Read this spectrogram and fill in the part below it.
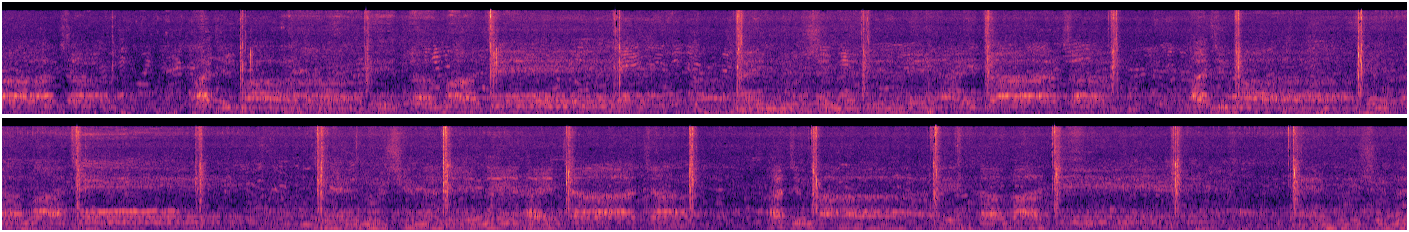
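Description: Hands beat on chests in a slow, steady rhythm.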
